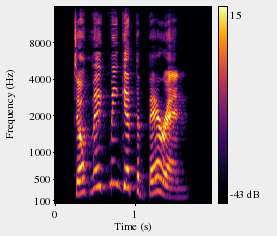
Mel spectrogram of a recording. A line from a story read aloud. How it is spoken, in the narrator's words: Hermione shouted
